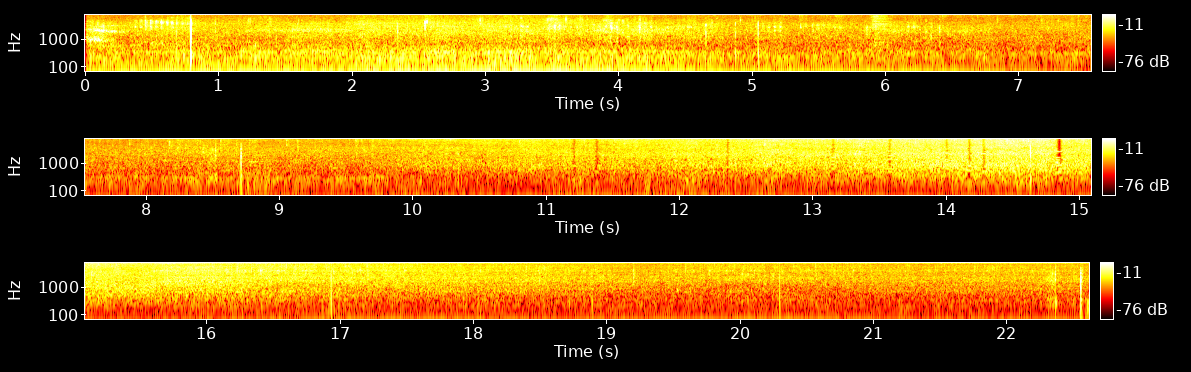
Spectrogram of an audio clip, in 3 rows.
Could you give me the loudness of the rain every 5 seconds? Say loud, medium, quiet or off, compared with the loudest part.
medium, medium, loud, loud, medium.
